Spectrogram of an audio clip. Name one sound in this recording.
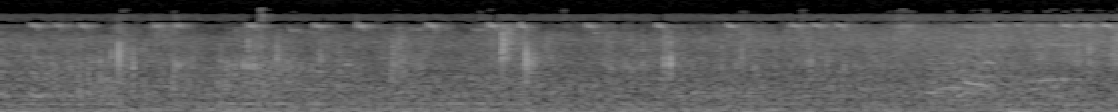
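Wind rustles through the leaves of tall trees outdoors.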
